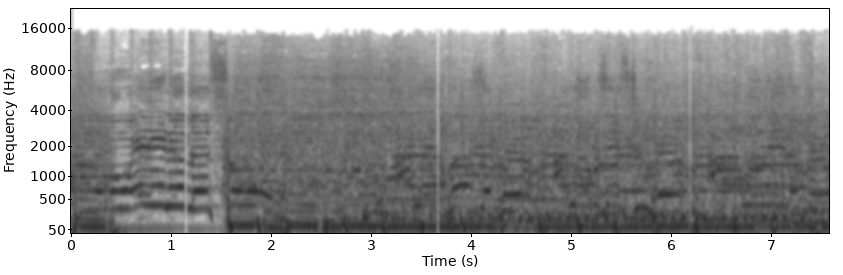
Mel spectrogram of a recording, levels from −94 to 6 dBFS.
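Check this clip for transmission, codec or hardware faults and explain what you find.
A single fault is present, a gap between chunks, occurring three times at 1.13, 3.65 and 6.17 s. Each hole lasts about 23 ms and they repeat every 2.5 s, so the audio arrives in 2.5 s chunks with silence inserted at each join. It sounds like a brief dropout. On the waveform each gap is a flat, near-silent slice, and on the spectrogram it is a narrow blank vertical stripe.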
